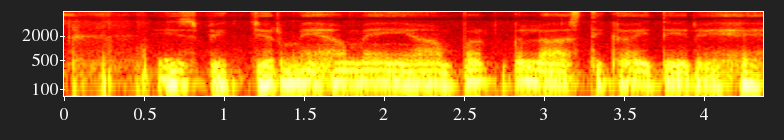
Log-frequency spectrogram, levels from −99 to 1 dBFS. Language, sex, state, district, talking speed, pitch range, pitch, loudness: Hindi, male, Himachal Pradesh, Shimla, 150 wpm, 140-145 Hz, 145 Hz, -17 LUFS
